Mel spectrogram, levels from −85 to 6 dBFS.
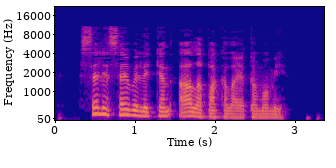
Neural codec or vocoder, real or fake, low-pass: vocoder, 24 kHz, 100 mel bands, Vocos; fake; 10.8 kHz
